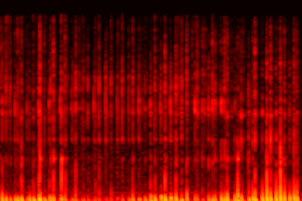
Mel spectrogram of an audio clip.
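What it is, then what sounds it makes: Hollow empty wooden tube box. Fingertips and nails rapidly tap a small, empty, hollow, pale wooden square tube box at different angles. About thirty quick, dry knocks are heard: mostly low, hollow thuds with bright clicks from the nails. Each tap dies away almost at once.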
